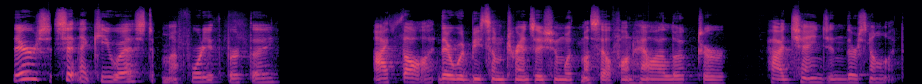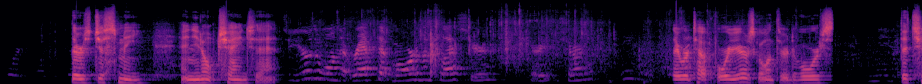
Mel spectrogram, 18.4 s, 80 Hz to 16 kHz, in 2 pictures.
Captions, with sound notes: There's sitting at Key West on my 40th birthday. I thought there would be some transition with myself on how I looked or how I'd change and there's not. There's just me, and you don't change that. (background chatter) There were a tough four years, going through a divorce,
